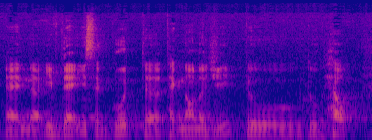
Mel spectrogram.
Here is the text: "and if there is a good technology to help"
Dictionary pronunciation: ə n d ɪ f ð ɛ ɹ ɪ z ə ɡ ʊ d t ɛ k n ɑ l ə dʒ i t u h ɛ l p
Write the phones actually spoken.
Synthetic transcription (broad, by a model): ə n ɪ f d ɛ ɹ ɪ s ə ɡ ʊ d t ɛ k n ɑ l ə dʒ i t u h ɛ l p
